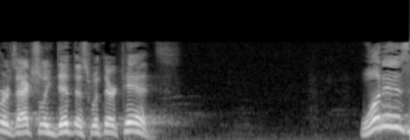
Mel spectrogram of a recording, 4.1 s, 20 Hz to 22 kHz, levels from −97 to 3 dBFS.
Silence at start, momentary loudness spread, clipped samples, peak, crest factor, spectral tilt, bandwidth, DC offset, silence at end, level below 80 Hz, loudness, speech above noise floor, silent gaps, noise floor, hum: 0 s; 5 LU; under 0.1%; 0 dBFS; 18 dB; -5.5 dB/octave; 7.6 kHz; under 0.1%; 0 s; -56 dBFS; -17 LUFS; 50 dB; none; -66 dBFS; none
